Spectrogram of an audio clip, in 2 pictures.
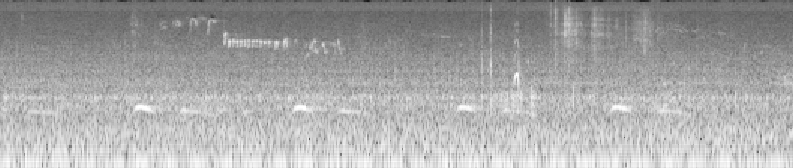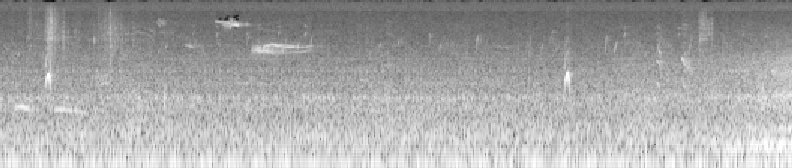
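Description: Birdsong ambience: a bird's low, soft two-note call repeats roughly every second and a half, with a few brief high chirps from small birds. Two sharp clicks stand out, one about halfway through and one near the end.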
